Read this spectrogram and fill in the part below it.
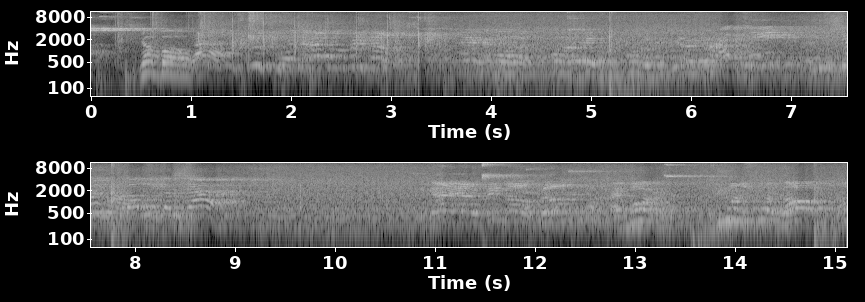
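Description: Young men shout and call out to each other, echoing in a large hall.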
